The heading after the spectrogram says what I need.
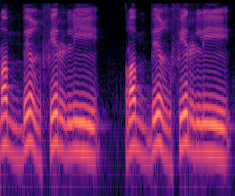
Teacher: الغين هنا في قوله اغفر في أقل مراتب التفخيم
